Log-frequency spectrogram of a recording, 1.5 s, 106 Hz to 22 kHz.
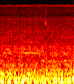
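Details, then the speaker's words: Honda Supra 125 motorcycle at idle after the cam chain (keteng) tensioner was adjusted to cure a ticking top end: even, steady low thumping with no tick or clatter; the ticking is gone and the engine sounds healthy. "हाँ, अब कोई टेकटीक take take ध्वनि नहीं है।"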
